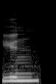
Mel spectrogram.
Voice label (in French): "yun1", chinois; Cours-de-Chinois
